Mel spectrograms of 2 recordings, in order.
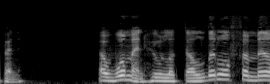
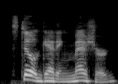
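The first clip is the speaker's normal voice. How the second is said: ordinary talk, nothing marked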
